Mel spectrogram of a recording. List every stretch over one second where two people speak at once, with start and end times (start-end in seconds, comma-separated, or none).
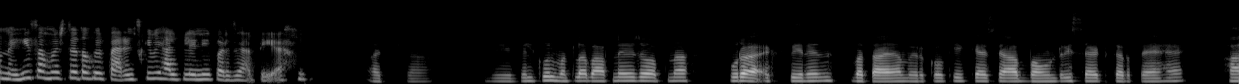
none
